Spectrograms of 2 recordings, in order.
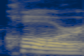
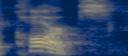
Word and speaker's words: corps: and bugle core and that core is spelled c-o-r-p-s but it's french that's why you don't say corpse if you put an e on it it becomes corpse which refers to a body and uh right but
